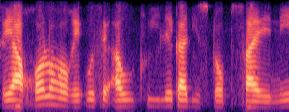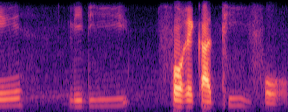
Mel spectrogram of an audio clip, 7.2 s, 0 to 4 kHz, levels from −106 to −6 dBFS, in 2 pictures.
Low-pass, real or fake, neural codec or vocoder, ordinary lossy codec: 3.6 kHz; real; none; Opus, 16 kbps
